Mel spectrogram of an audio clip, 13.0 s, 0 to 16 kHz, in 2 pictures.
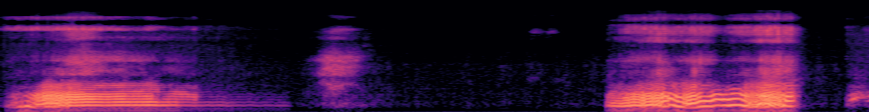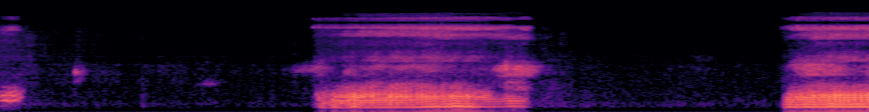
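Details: Théo, an 11-month-old male French Bulldog, sleeping and snoring: loud, rough, buzzing snores with long noisy breaths and short snorts between, about thirteen a minute; snoring.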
